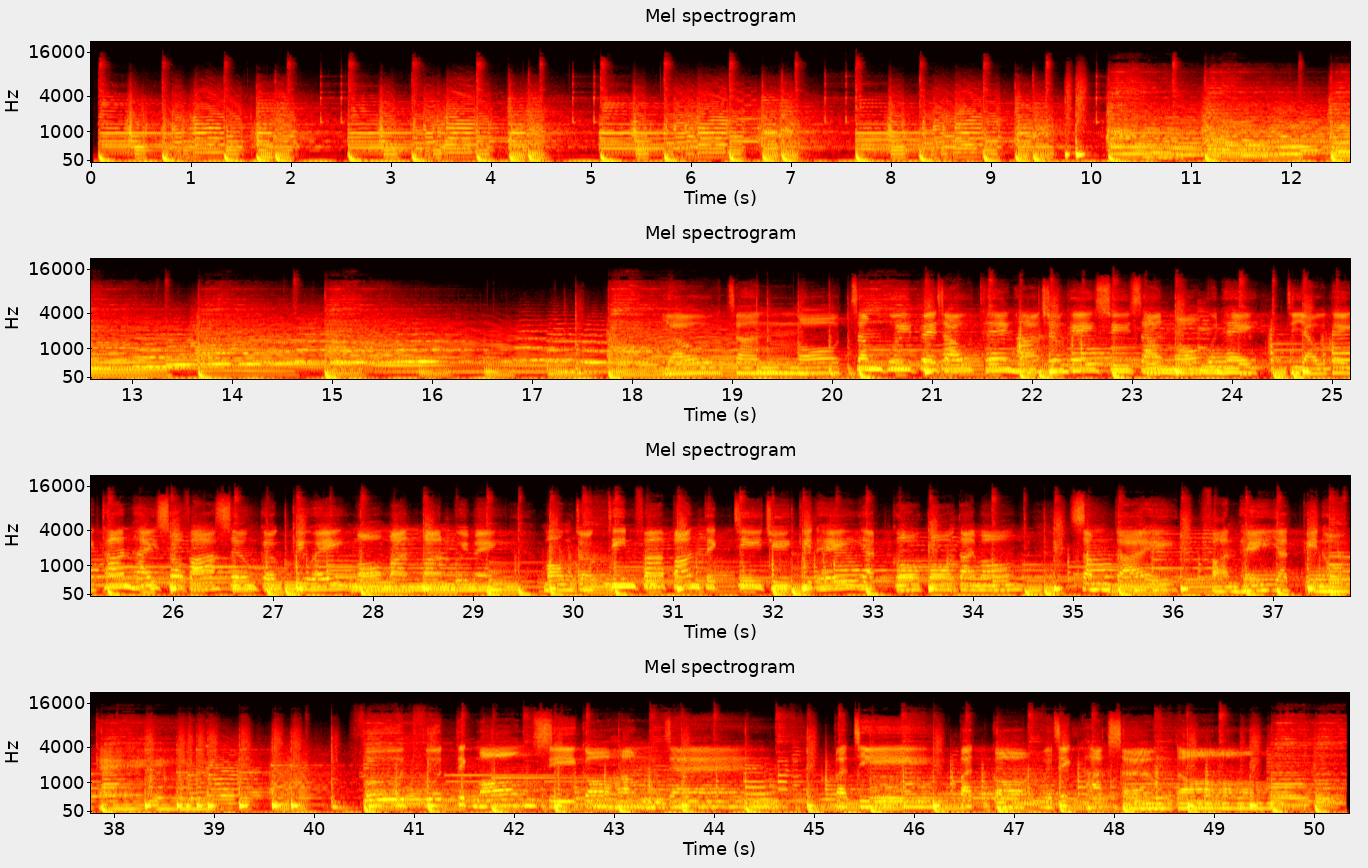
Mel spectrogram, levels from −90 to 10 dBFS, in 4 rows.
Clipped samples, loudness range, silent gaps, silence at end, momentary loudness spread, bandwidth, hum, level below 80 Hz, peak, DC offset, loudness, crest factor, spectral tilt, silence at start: under 0.1%; 5 LU; none; 0.05 s; 6 LU; 14 kHz; none; -30 dBFS; 0 dBFS; under 0.1%; -18 LUFS; 18 dB; -5.5 dB/octave; 0.05 s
